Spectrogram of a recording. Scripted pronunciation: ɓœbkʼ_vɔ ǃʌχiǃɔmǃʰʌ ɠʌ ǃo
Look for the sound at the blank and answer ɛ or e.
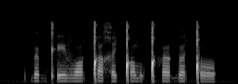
e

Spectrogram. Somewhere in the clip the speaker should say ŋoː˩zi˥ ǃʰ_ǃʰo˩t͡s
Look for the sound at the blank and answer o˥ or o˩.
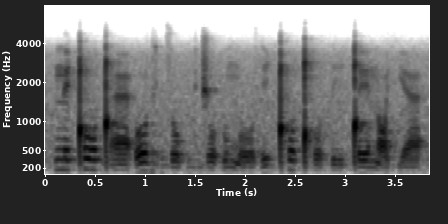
o˥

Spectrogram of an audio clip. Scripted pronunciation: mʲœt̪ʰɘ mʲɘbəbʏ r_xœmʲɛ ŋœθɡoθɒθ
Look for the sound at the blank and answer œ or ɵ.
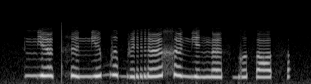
œ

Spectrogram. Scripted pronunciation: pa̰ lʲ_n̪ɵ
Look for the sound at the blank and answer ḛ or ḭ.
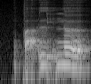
ḛ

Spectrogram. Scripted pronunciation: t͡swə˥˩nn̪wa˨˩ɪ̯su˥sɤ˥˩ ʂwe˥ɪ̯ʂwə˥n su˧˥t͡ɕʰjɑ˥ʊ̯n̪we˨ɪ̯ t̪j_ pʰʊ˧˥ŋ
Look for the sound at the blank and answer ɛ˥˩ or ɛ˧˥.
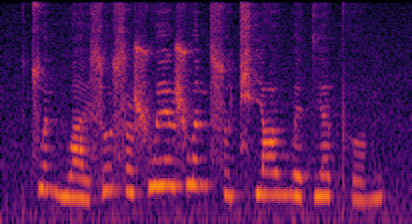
ɛ˥˩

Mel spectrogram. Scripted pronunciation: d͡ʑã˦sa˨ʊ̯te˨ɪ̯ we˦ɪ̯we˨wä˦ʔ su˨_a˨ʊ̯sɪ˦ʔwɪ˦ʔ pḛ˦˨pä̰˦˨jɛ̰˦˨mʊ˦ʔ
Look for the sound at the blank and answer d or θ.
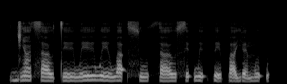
θ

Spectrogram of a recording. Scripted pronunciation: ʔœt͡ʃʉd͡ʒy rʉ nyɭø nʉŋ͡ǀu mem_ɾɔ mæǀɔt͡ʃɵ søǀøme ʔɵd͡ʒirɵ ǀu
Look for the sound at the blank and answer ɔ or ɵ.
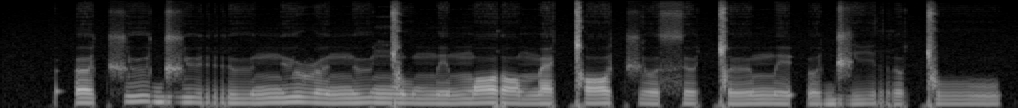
ɔ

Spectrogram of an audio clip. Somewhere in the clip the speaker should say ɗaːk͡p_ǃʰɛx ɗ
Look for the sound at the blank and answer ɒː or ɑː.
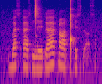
ɑː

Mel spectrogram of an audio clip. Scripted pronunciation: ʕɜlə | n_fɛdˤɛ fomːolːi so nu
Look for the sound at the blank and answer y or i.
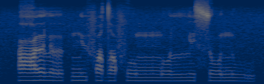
y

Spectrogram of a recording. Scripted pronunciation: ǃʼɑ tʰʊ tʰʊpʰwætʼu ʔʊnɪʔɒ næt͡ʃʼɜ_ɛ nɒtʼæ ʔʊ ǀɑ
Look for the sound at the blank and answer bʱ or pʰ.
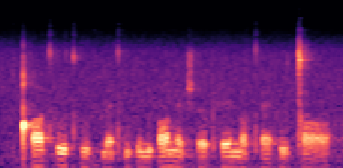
pʰ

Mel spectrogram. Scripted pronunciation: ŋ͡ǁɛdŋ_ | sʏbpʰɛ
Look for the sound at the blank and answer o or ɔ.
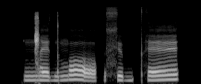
ɔ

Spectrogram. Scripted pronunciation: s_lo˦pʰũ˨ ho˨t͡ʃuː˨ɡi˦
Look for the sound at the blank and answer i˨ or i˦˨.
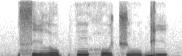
i˨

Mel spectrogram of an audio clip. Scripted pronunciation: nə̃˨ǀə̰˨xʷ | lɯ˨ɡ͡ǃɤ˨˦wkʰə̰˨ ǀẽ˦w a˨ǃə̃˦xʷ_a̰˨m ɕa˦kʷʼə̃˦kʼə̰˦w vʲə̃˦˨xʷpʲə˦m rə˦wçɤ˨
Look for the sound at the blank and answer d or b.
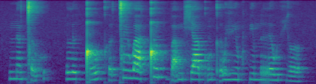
b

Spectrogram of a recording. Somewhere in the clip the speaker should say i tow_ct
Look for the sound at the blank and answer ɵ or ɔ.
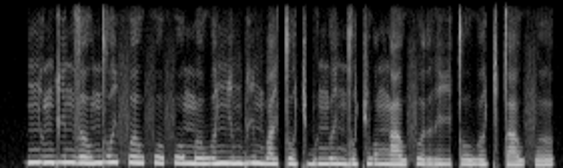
ɵ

